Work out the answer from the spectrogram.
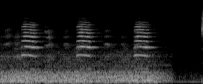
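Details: A Blue Jay gives three nasal, ringing notes about half a second apart, all at the same frequency, over a low rumble. It is played for comparison with a possible Ivory-billed Woodpecker call, whose fourth note is lower.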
